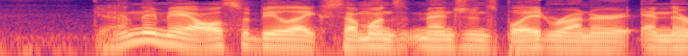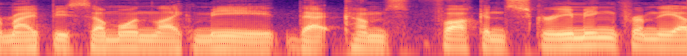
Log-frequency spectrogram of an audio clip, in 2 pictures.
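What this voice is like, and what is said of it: Usual voice. Nothing is said of it.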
